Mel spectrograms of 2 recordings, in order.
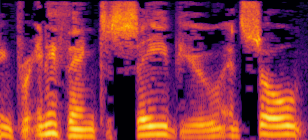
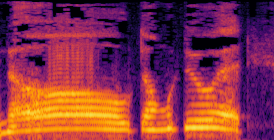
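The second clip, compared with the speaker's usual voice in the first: re-enacted scream, much higher, slower; 11 semitones higher than usual. Speaker recalls shouting at people about to go live, retelling a scream. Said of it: "And I'm screaming".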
